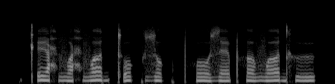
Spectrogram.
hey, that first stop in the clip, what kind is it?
ejective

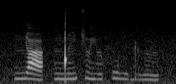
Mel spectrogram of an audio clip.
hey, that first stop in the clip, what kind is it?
click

